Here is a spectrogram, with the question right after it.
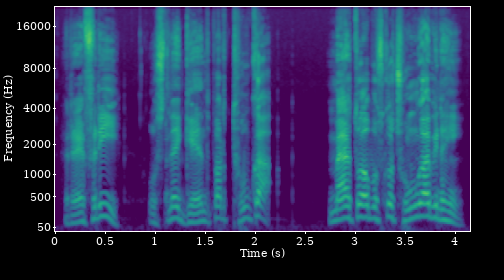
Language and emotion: Urdu, disgusted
